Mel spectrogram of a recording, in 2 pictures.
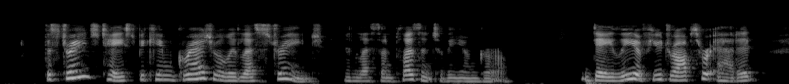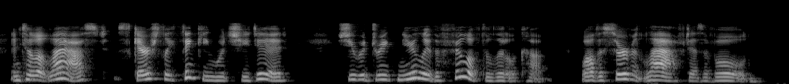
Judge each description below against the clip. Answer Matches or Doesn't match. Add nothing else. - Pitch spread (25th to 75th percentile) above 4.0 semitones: Matches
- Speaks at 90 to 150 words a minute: Doesn't match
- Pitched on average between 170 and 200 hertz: Matches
